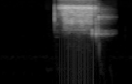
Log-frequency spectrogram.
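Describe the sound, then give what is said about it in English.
A recording played from a phone of a soda can cracking open with a sharp snap followed by a bright, hissing fizz of escaping gas that lasts about half a second, then stops abruptly. No one speaks. “How did you reseal and open up? I have a recording on my phone just for that special occasion.”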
